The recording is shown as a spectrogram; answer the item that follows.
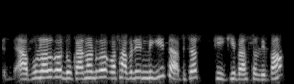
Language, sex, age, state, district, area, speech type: Assamese, female, 30-45, Assam, Morigaon, rural, conversation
